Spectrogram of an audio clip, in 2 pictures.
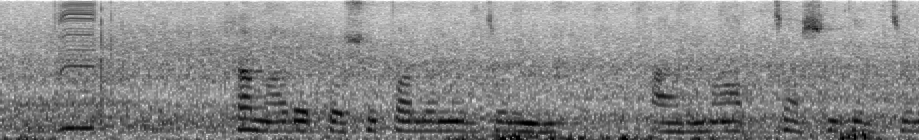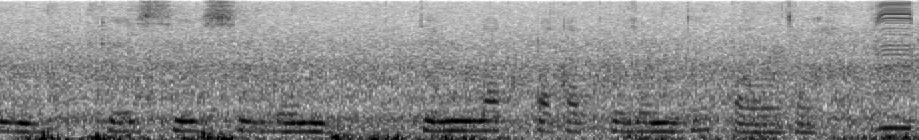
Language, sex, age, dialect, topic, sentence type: Bengali, female, 41-45, Standard Colloquial, agriculture, statement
